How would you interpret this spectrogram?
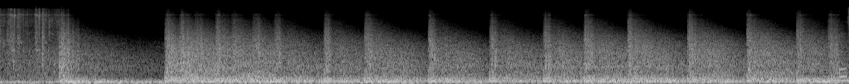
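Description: The first construction blast at the third tube of the Gubrist Tunnel goes off shortly after 11:30 at midday with a loud boom, followed by a rapid series of sharp detonation cracks about twice a second over a continuous deep rumble, with no voices.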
